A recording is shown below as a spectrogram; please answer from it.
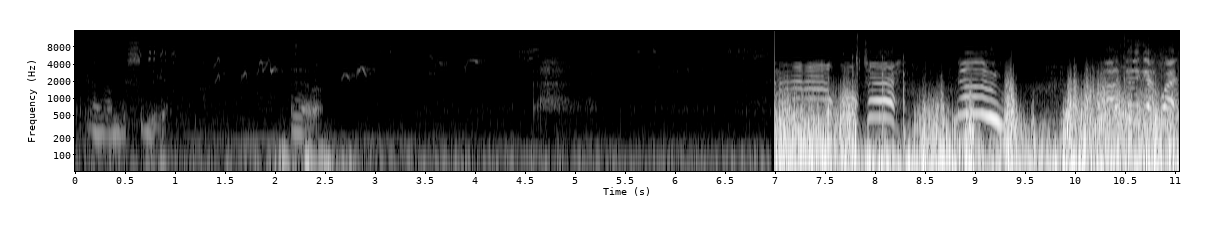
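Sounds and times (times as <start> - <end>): songbird chirps: 0.0 - 7.0.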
